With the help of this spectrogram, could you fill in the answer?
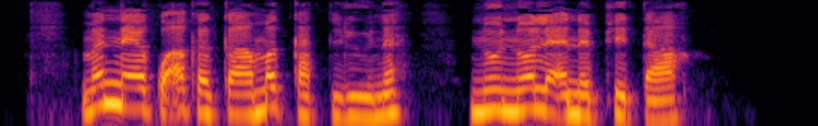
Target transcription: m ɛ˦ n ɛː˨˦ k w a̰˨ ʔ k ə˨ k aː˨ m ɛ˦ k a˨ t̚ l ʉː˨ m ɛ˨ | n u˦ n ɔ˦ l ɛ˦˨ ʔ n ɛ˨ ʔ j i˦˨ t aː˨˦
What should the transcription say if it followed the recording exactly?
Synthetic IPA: m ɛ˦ n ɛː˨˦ k w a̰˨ ʔ k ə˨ k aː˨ m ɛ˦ k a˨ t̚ l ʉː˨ n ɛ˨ | n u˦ n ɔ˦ l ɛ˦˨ ʔ n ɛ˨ p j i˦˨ t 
